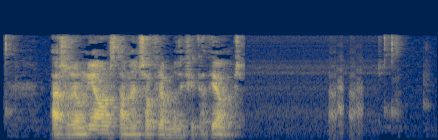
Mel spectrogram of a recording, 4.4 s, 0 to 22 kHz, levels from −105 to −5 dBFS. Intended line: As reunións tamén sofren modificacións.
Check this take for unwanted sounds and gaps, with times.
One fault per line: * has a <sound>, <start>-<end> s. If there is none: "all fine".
* has a laugh, 3.3-3.6 s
